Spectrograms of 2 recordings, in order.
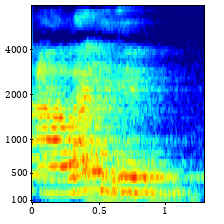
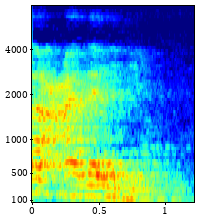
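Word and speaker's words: عليهم: Jadi baca an'amta ini sudah benar baca an'amta, tapi giliran baca alaihim ini dibacanya seperti hamzah. An'amta alaihim, mestinya an'amta alaihim.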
